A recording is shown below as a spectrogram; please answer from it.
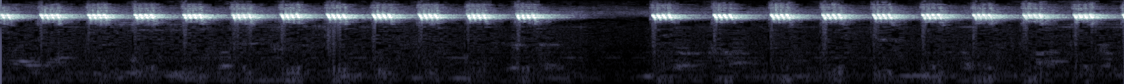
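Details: A natural cricket, recorded as a tutor sound for songbirds, chirps in high, regular pulses about four times a second, falls silent for a quarter second midway, then resumes at the same pace.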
